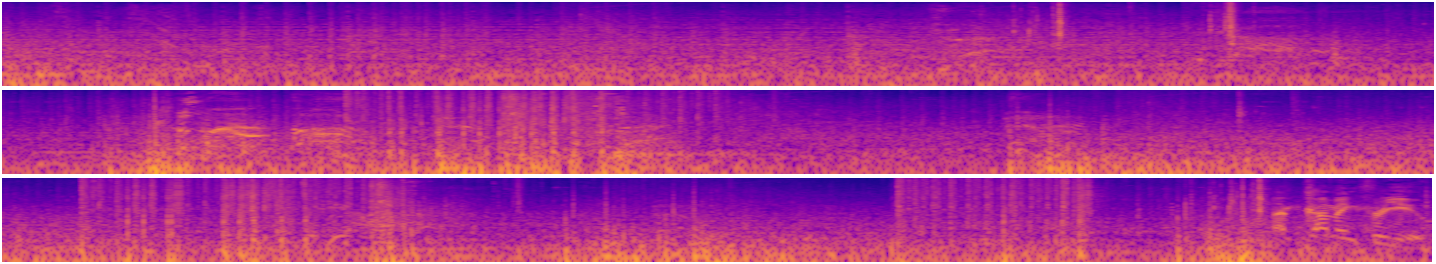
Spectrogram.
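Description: Artillery and gunfire fill a Call of Duty Mobile match: rapid automatic bursts, heavy booming blasts and scattered shots that grow denser and louder in waves, with in-game voices speaking over the battle.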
